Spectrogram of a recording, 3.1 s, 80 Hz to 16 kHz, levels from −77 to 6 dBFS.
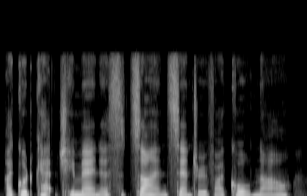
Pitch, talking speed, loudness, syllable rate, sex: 175 Hz, 215 wpm, -19 LUFS, 5.6 syllables/s, female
